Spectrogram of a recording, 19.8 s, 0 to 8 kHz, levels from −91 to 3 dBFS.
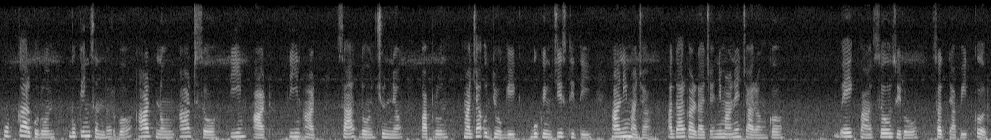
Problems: constant background noise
